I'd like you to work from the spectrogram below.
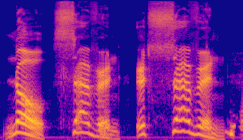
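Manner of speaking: high, loud, drawn-out ogre protest; insistent ogre. Acted. Ogre arguing with the other head, insistent bellow. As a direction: bellow stubbornly, stretching the final word. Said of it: "he goes, he goes".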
